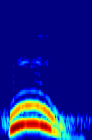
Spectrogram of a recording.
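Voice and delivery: loud high whoo; whooping exclamation. Real, not acted. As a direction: let out a big high whoo. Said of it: "We knew we were in a lot of trouble".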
